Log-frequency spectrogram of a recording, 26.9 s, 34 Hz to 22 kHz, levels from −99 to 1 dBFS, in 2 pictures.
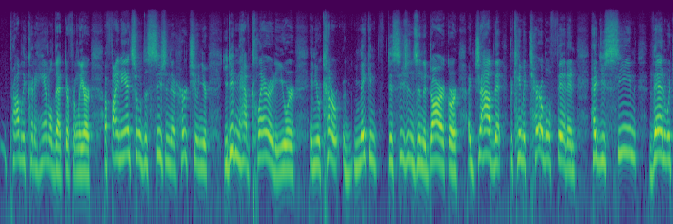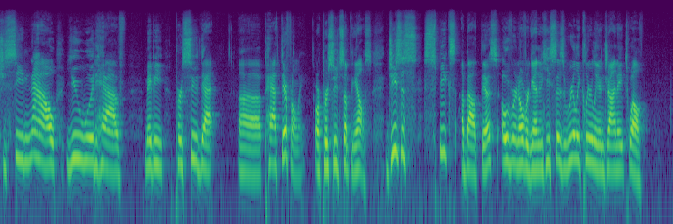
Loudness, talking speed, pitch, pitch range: -22 LUFS, 175 wpm, 200 Hz, 170-230 Hz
